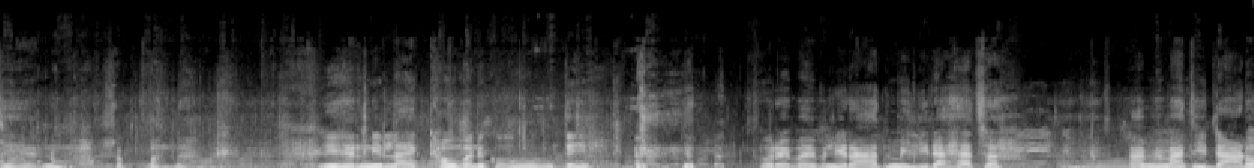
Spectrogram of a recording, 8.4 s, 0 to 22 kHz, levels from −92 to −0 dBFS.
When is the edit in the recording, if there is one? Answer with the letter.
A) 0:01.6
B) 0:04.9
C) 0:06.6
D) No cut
B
